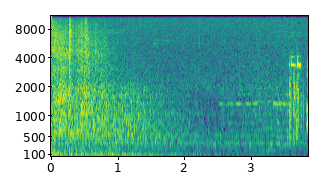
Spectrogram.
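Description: Two autocannon rounds fired by a mech in the BattleTech game, a heavy booming blast near the start with a long rumbling decay, then a brief sharp burst near the end.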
